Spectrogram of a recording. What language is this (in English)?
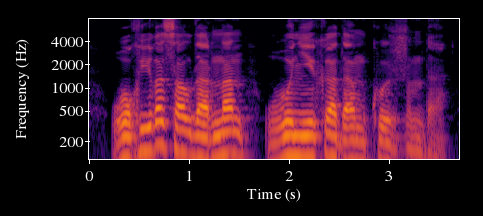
Kazakh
